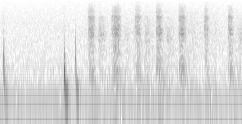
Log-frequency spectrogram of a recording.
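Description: Cartoon sound effects for a computer-animated dog: two quick falling-pitch swoops, then a run of short, quick dog-like breaths, about five a second.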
